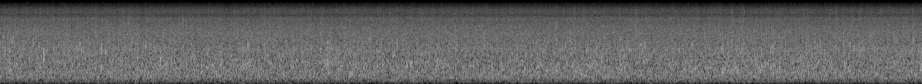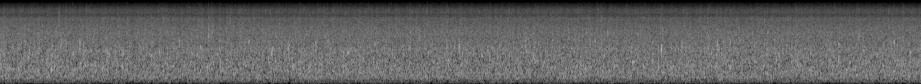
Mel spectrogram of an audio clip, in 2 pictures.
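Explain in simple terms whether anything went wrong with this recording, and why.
Nothing went wrong with this audio: there are no dropouts, glitches or distortion anywhere in it.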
